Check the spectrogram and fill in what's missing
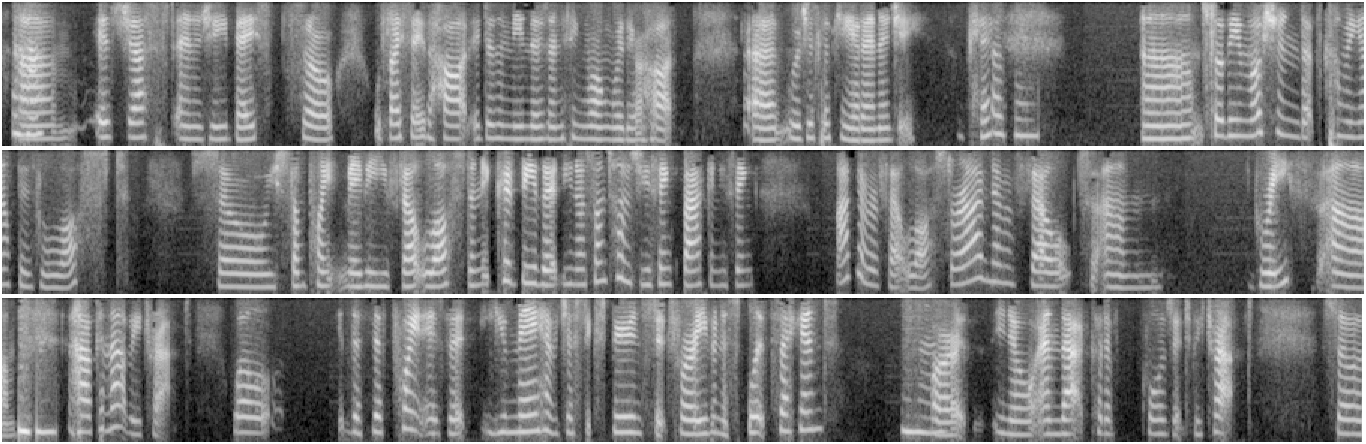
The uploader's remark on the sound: Takes your calls for healing live today!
